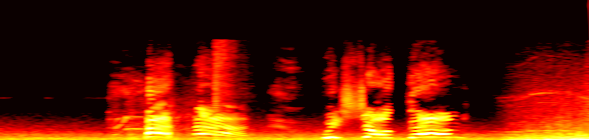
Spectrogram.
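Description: A young boy shouts excitedly.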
